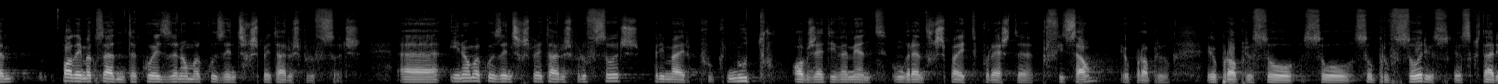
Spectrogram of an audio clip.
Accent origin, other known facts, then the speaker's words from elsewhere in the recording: Setúbal, Portugal; da minha terra, de Setúbal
